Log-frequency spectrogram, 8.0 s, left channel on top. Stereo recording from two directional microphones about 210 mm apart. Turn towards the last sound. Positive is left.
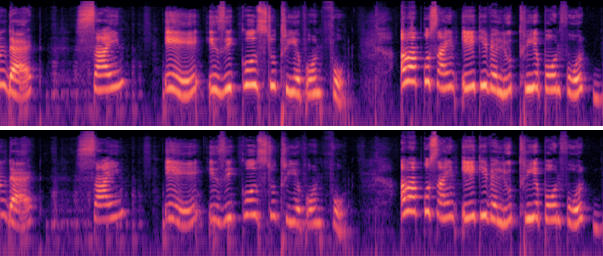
turn(degrees=20)  # may be behind; listen again after turning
